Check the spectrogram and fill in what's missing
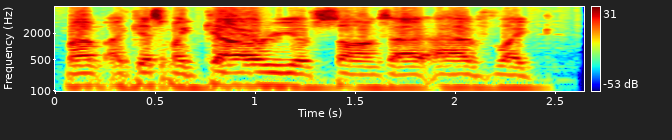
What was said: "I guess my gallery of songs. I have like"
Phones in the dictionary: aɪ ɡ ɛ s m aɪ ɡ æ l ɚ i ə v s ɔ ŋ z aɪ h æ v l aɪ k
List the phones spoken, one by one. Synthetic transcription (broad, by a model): aɪ ɡ ɛ s m aɪ ɡ æ l ɚ i ə v s ɔ ŋ z aɪ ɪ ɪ v l aɪ k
